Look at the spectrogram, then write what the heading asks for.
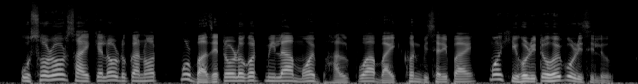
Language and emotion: Assamese, happy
